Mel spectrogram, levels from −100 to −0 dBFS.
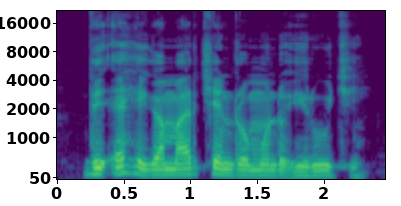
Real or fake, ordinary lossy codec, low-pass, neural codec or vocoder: real; none; none; none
